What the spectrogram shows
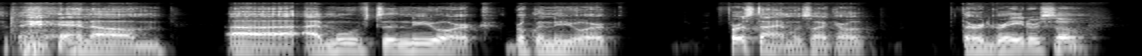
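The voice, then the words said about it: Slight Jamaican-tinged accent. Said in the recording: “I'm hearing the twang in your voice.”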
